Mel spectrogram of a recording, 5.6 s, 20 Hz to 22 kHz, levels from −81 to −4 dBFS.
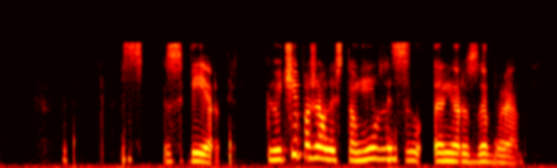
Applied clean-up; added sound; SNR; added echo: neural diffusion model UNIVERSE++.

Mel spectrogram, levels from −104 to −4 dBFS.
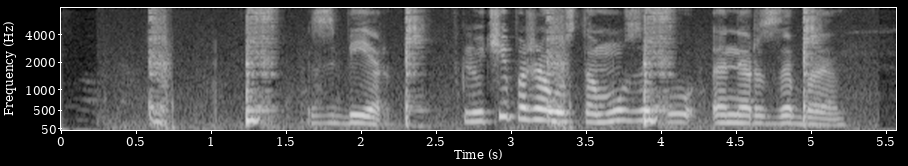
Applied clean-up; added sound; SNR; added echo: none; Fart; 4 dB; none.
